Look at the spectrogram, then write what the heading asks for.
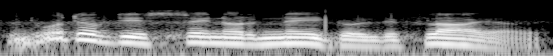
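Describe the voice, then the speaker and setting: An actor playing a deferential, wide-eyed sidekick who speaks in formal, flowery, stilted English in a radio adventure serial. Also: male voice, medium pitch, big pitch swings, a little slow, a little hiss or hum. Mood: anxious, admiring. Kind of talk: vintage-style radio adventure serial acting. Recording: muffled, narrow old radio sound.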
